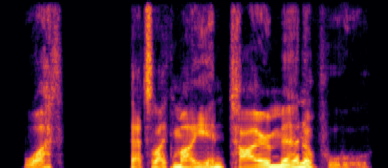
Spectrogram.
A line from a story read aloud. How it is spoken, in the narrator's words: Levi exclaimed in shock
